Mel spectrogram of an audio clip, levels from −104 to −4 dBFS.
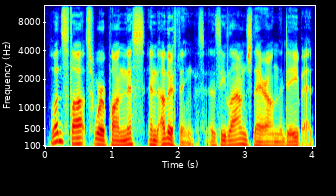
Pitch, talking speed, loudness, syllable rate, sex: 115 Hz, 235 wpm, -17 LUFS, 5.5 syllables/s, male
